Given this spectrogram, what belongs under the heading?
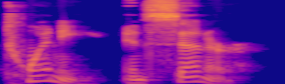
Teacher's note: when you have n t between vowels you don't really hear the T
